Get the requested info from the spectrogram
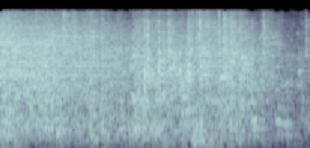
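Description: A whipped-cream pie on a paper plate smashed into a woman's face, heard as a loud, steady rushing noise for nearly two seconds, thinning into her laughter near the end.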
